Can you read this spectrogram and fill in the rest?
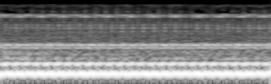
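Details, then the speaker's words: Spin dryer after repairing the broken part of the cover that operates the lid switch: a constant, steady hum with a clean low tone and no rubbing, rattling or surging. The spinner runs normally again. "Paandarin natin. Ayan. Yan naman po ay gumagana kung maririnig ninyo."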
